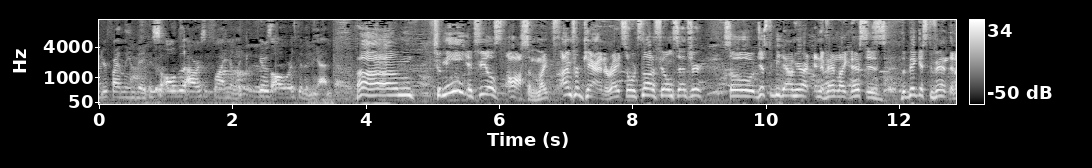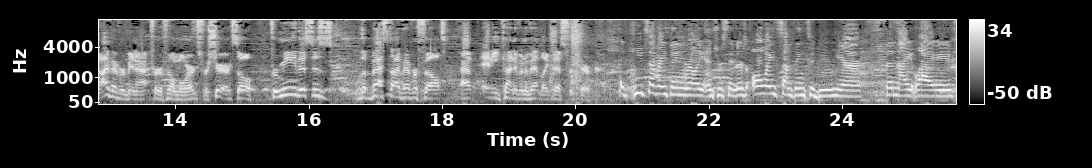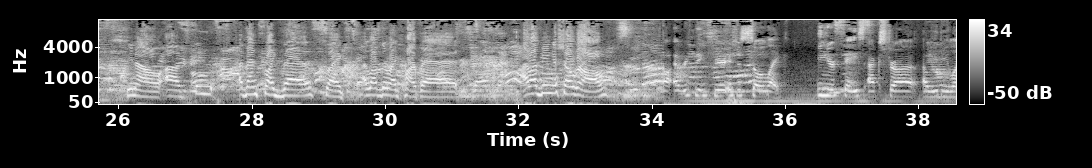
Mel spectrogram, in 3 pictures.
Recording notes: We Are Live From The Vegas Movie Awards Red Carpet! This is a very special and unique episode where we do live interviews from the red carpet!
